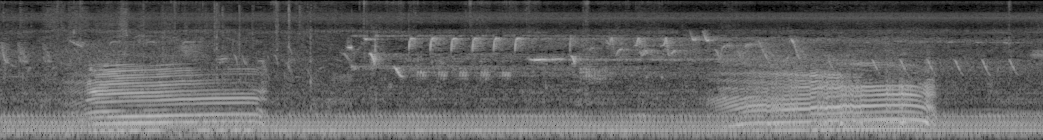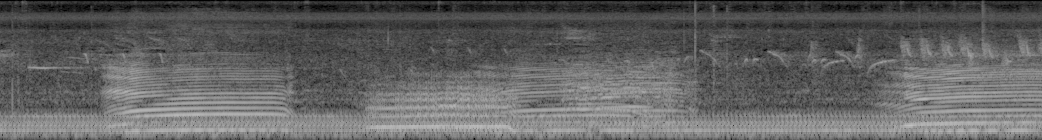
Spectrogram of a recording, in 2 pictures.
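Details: Dozens of cows being herded across a meadow give long, drawn-out moos that overlap and answer one another, with faint bird chirps.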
